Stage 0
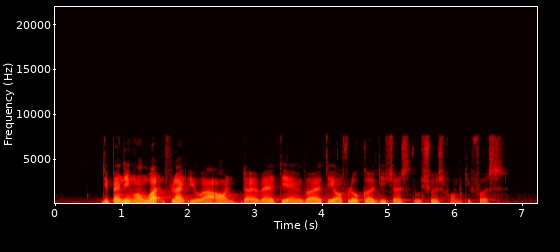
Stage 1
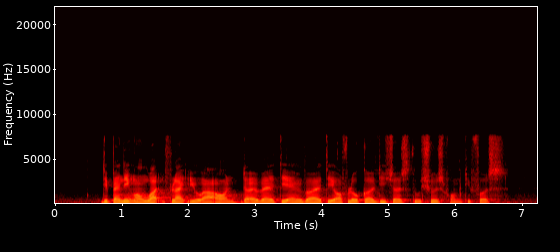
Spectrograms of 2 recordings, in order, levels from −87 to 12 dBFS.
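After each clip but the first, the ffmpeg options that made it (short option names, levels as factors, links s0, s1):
-af "acompressor=threshold=0.0251:ratio=2"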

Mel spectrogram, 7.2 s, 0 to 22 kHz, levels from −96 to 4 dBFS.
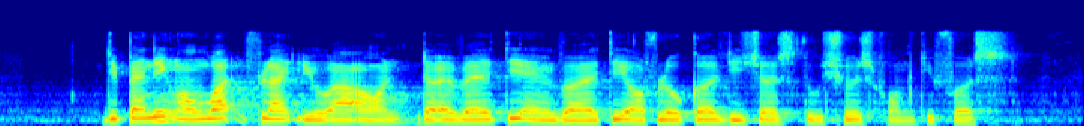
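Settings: -af "aecho=1:1:3.9:0.71,volume=2.24"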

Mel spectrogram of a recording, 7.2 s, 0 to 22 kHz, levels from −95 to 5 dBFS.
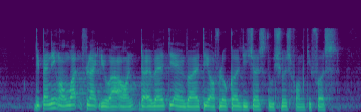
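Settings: -af "acompressor=threshold=0.0501:ratio=4"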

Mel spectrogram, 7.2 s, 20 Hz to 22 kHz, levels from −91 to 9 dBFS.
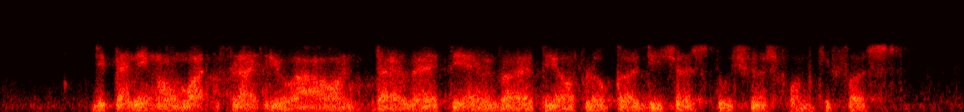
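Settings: -af "afftfilt=real='hypot(re,im)*cos(2*PI*random(0))':imag='hypot(re,im)*sin(2*PI*random(1))':win_size=512:overlap=0.75,volume=1.26" -ar 48000 -c:a libopus -b:a 8k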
